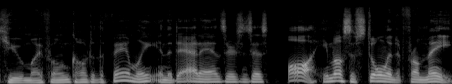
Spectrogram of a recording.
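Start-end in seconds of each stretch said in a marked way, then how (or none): 2.9-4.5 put-on Australian accent, higher pitch. Retelling a phone call, quoting the dad who answers, australian accent. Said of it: "that Australian accent was great on the fly".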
